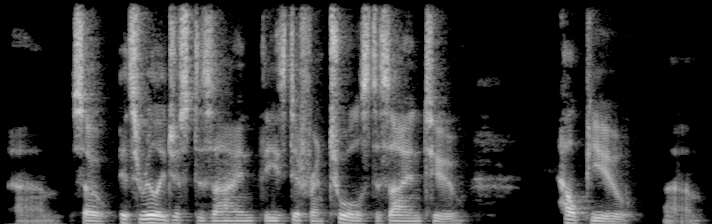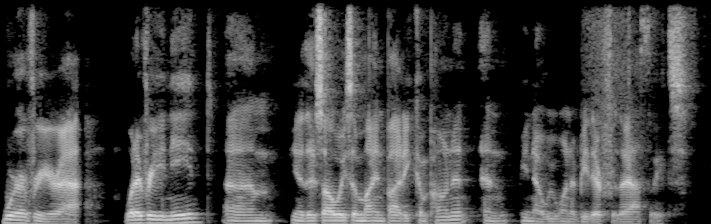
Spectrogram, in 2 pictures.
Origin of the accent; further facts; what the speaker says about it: Boulder, Colorado, United States; I grew up in Boulder, Colorado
